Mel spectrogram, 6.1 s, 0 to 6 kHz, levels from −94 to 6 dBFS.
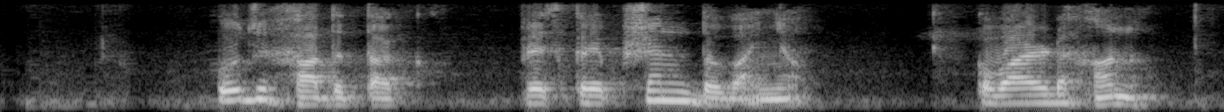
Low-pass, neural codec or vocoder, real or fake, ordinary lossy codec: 5.4 kHz; none; real; AAC, 48 kbps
